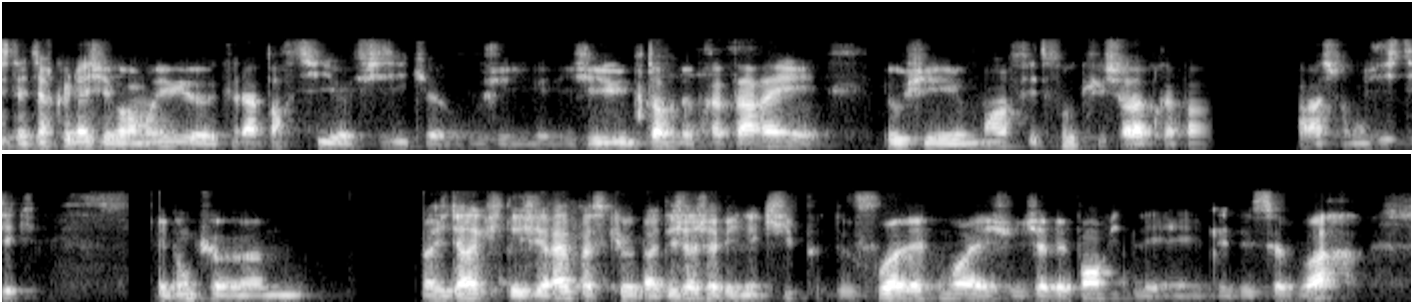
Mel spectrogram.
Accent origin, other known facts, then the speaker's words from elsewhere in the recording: Vieux-Condé, Hauts-de-France, France; je suis nordiste. Euh, originaire de, Vieux-Condé à côté de Valenciennes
